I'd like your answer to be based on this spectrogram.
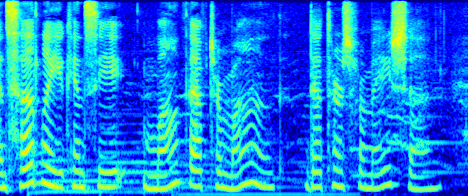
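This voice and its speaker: Against music in the background, a woman speaks at medium pitch with a non-native accent and ordinary pitch variation. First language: not English. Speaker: volunteer. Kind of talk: testimony.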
